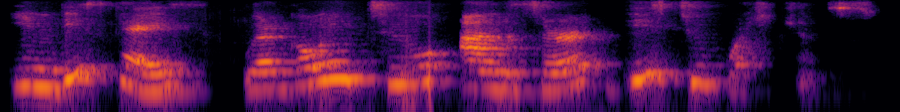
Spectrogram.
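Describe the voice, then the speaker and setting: A woman's voice: high-pitched, takes it slowly. A woman primary school teacher leading an online lesson for children, explaining things simply and often checking that they follow. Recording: echoey room, distant muffled mic.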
